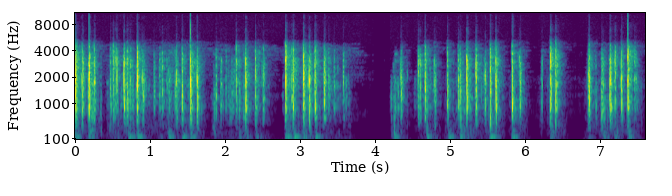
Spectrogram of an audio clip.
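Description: Typing on a computer keyboard, bursts of quick, crisp key clicks in irregular runs separated by short pauses, close and clear with no talk.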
